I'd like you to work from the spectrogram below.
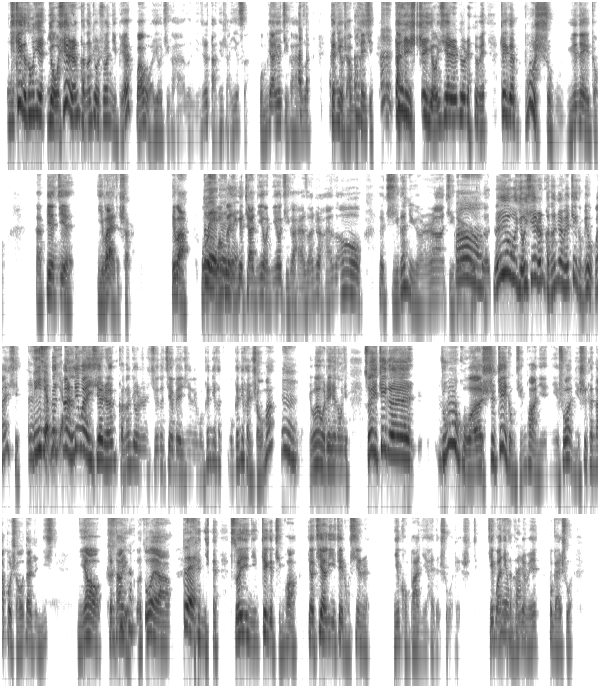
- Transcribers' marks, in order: laugh; laughing while speaking: "对"; laughing while speaking: "关系？但是，有一些人就认为"; laugh; laughing while speaking: "你"
- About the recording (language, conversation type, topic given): Chinese, podcast, 你如何在对话中创造信任感？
